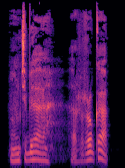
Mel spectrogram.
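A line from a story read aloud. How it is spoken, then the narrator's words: Forced out. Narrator (Russian): выдавил я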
